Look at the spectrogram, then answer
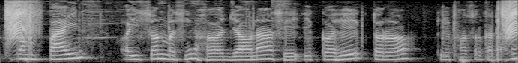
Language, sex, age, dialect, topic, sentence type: Bhojpuri, male, 18-24, Southern / Standard, agriculture, statement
